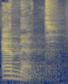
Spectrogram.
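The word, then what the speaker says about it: אמת: slide and the hebrew word for truth is Emmett or if you pronounce it like an Ashkenazi Jew would ms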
